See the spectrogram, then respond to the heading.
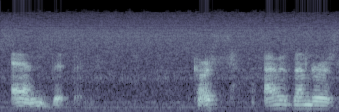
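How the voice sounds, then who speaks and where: A woman speaks with a very deep, low pitch. Background noise is noticeable. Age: 80s+. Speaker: storyteller. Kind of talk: oral history.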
